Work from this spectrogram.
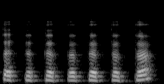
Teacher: Como un bilabial sordo, ¿sí? Un bilabial sordo. Y además, según el modo de articulación, como un oclusivo.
